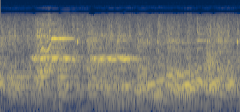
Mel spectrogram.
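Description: Barcrest Rainbow Riches fruit machine playing its electronic music and jingles during the gamble feature, with a short high held note about halfway through.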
